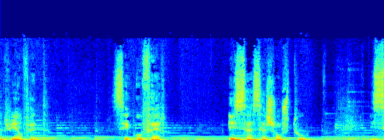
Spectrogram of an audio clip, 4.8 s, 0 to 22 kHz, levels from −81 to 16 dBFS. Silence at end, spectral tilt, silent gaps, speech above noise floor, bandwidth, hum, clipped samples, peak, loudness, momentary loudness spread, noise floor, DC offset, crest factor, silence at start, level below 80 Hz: 0 s; -4 dB/octave; none; 21 dB; 16 kHz; none; under 0.1%; -2 dBFS; -17 LUFS; 21 LU; -36 dBFS; under 0.1%; 16 dB; 0 s; -32 dBFS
